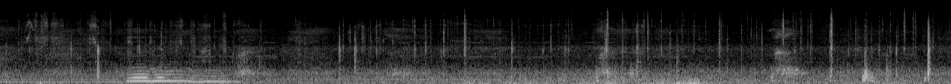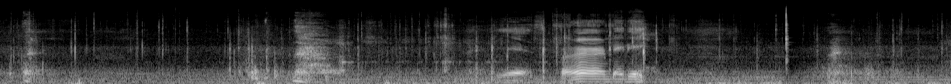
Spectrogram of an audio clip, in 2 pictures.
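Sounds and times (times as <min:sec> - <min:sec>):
fire crackling and popping: 0:00.0 - 0:19.0
low steady rumble: 0:00.0 - 0:19.0.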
